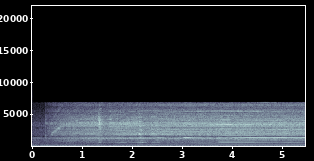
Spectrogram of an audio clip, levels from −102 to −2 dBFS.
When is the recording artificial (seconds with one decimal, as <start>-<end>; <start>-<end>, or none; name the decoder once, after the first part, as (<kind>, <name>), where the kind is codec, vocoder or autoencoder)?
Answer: none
